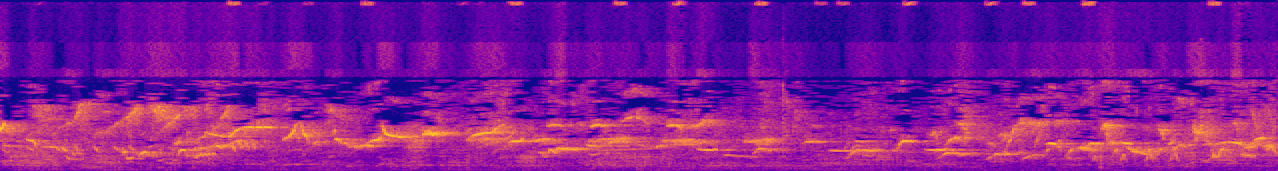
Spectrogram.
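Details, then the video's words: White-rumped shama in song display, delivering a rich tumble of sweet whistles and chattering warbles. The phrases change constantly, with a few clear ringing notes in the middle. Low background noise runs beneath. "Shama's Song-Display"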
